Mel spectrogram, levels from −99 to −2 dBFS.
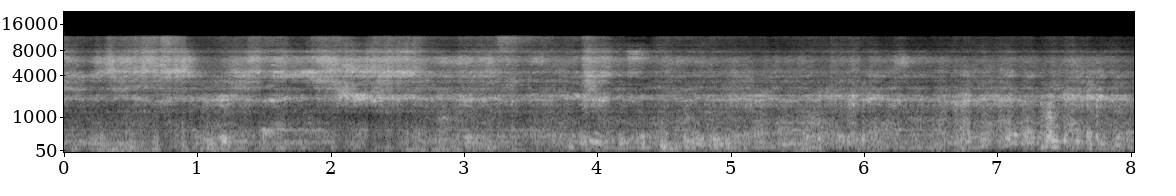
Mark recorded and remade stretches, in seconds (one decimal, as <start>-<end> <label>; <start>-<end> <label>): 0.0-8.0 remade

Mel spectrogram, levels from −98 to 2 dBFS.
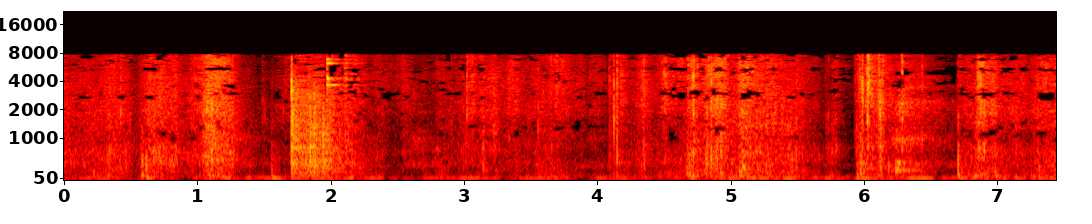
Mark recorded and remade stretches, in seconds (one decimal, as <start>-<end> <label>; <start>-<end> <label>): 0.0-7.4 recorded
